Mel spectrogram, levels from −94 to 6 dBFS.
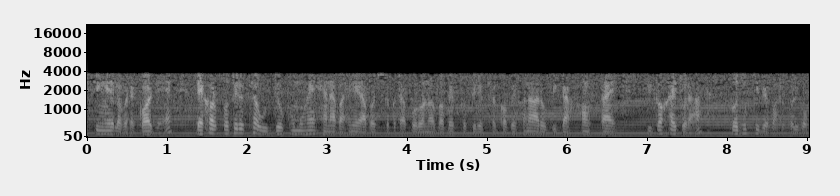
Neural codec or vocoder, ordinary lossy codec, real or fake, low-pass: none; none; real; 3.6 kHz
